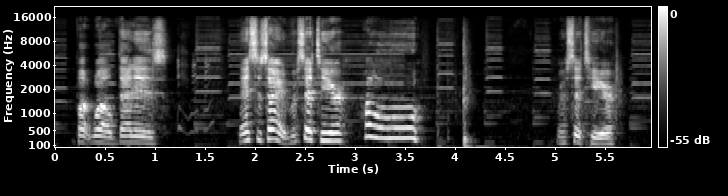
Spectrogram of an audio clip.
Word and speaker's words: Recettear: not that well but well that is that's reset here hello reset here mispronounce it even slightly and ret racket here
